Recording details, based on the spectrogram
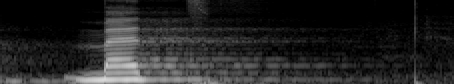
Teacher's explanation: untuk ta yang sukun, hamsnya keluar anginnya belakangan.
